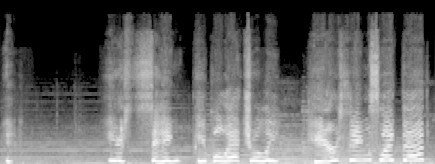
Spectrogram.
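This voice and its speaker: A woman's voice: extremely high pitch, measured pace. A woman voicing a small, chatty fairy girl companion in a video game, talking eagerly and curiously. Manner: eager, chattering, refers to herself by name. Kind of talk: game voice acting. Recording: game dialogue over background music.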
